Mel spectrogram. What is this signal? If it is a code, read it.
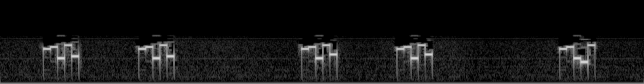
Five-tone selective call (ZVEI), heard as quick runs of five tones, tones of about 70 ms. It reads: 89304 89304 89305 89305 89310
